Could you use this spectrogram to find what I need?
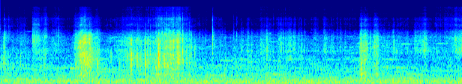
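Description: Grains patter and trickle as they fall from a hand.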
